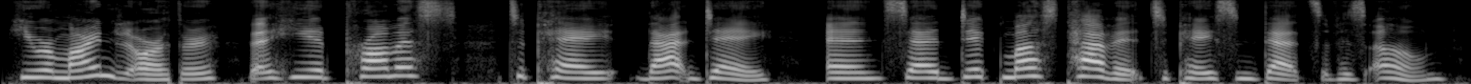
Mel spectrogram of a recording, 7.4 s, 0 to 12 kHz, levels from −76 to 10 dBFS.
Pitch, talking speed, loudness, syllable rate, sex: 250 Hz, 195 wpm, -18 LUFS, 4.5 syllables/s, female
